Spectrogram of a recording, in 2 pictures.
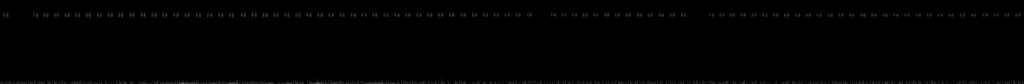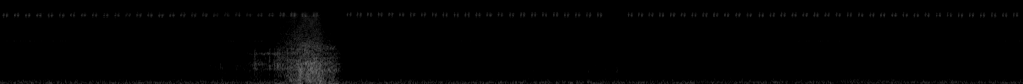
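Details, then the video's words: Steady high-pitched cricket chirping runs throughout with a few short breaks, interrupted near thirteen seconds by a sudden loud broadband whoosh or thump before the insect chorus carries on unchanged. "Crickets Sound Effect HD"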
